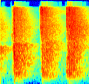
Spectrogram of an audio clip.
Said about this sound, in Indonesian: Tepuk empat.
